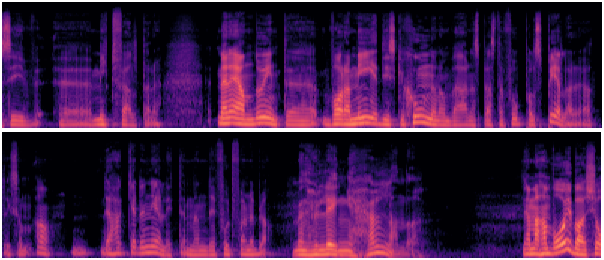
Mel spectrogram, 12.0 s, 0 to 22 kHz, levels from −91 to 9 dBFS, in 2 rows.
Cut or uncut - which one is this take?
uncut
